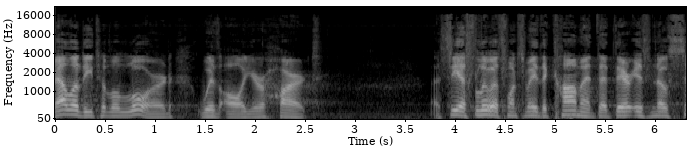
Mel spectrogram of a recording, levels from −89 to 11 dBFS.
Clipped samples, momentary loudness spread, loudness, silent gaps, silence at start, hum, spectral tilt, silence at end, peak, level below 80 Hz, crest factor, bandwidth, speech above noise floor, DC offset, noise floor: under 0.1%; 9 LU; -30 LUFS; none; 0 s; none; -4 dB/octave; 0 s; -10 dBFS; -68 dBFS; 22 dB; 16.5 kHz; 38 dB; under 0.1%; -69 dBFS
